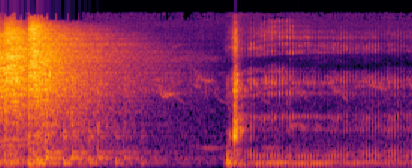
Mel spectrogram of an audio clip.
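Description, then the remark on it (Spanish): A tiger roars loudly with a rich, rumbling tone that fades over about two seconds, then a second roar bursts in and continues steadily. No one speaks. “Ahora debo ir a la casa del tigre.”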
